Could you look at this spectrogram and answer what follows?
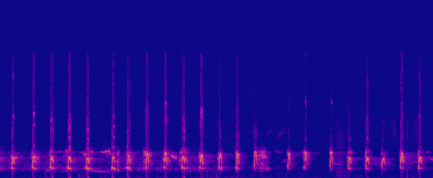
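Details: Female black francolin (kali madi, Sindhi teetar) calling to excite males, its voice said to make even wild francolins call: a fast run of harsh, clipped notes, about four each second, steady for several seconds with brief gaps near the end.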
